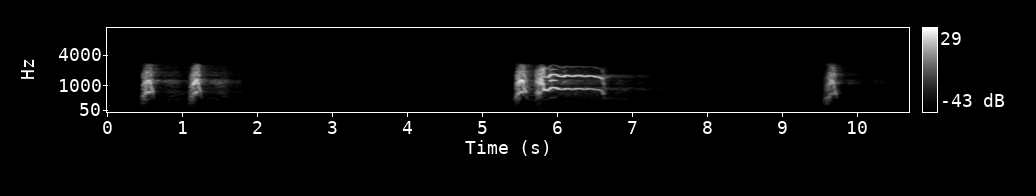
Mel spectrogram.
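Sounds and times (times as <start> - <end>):
coyote bark: 0.4 - 1.8, 5.4 - 7.2, 9.5 - 10.1.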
